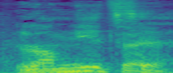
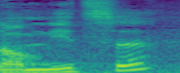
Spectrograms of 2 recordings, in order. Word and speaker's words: Lomnice: Geboren bist du 1972 im tschechischen Lomnice. Ich hoffe, ich habe das richtig ausgesprochen. – Lomnice. – Genau. Lomnice.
